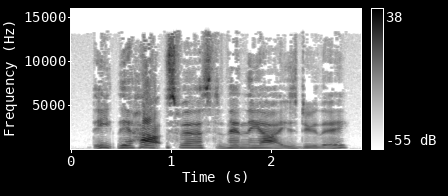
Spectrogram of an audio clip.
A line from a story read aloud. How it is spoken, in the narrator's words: I said, laughing in spite of myself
